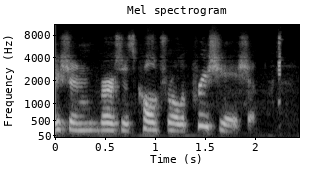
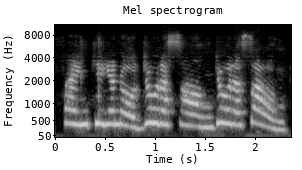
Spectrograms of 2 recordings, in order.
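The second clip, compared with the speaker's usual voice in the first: high, coaxing party-guest voice; family requesting; 7 semitones higher than usual. Retold or imitated. Relatives at the barbecue begging Frankie, mock coaxing. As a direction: egg her on to sing.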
